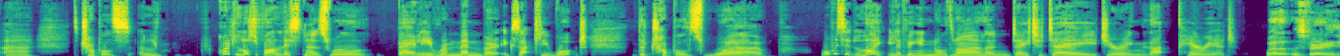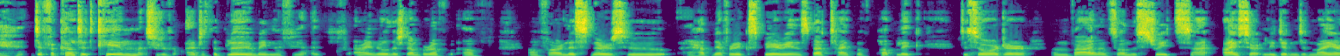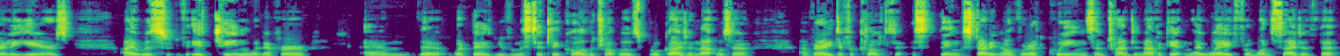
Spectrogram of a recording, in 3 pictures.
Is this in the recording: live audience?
no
